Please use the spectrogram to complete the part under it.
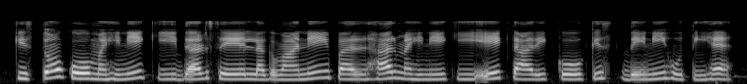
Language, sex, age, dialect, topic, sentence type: Hindi, female, 18-24, Garhwali, banking, statement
